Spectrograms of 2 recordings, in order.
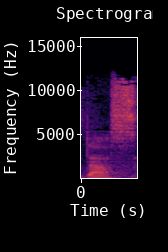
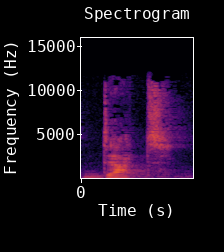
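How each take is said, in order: First: The word ends with an S sound. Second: The word ends with a T sound. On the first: This is the standard German form. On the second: This is the Low German form.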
